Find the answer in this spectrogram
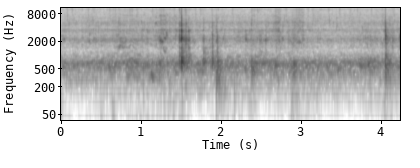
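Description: Underwater pool sound picked up by a camera below the surface during an underwater hockey game: a steady muffled wash of water noise with scattered clicks and knocks, one sharp click standing out about a second and a half in.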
